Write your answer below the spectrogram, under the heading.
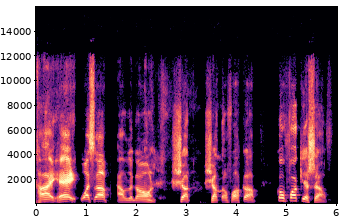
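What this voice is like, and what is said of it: Put-on New York accent, Scottish-tinged. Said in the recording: “the New York accent ... You were kind of merging into Sean Connery there”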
